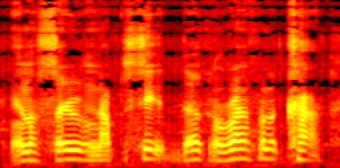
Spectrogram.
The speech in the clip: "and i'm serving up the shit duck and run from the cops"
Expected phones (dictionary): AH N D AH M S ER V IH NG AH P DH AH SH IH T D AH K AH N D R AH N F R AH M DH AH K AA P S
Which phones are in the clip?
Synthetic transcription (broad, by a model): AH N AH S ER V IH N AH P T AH S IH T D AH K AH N R AH N F R AH M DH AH K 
